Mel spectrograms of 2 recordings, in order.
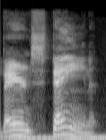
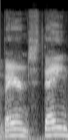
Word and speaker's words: Berenstain: of people remember the berenstain bears bearing the berenstain bears no we actually we all pronounce it bernstein bears but what you're referring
